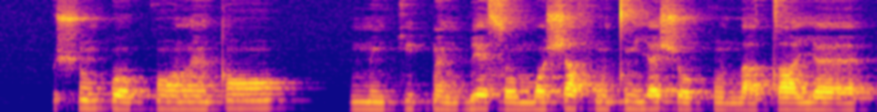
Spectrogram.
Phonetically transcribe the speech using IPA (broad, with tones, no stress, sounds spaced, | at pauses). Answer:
ʃ ũ˧ k͡p o˨ k ɔ̃˧ l ɛ̃˧ t ɔ̃˧ | m ĩ˨ k i˨ k͡p ɛ̃˨ ɡ͡b e˧ s o˨ m ɔ˨˦ ʃ a˦˨ f ũ˧ t ĩ˧ j ɛ˧ ʃ o˨ k ũ˨ n a˨ t a˨˦ j ɛ˦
